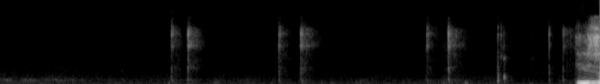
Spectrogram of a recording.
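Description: Faint computer mouse clicks, four of them about a second apart, on near silence. A man's voice starts speaking near the end.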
